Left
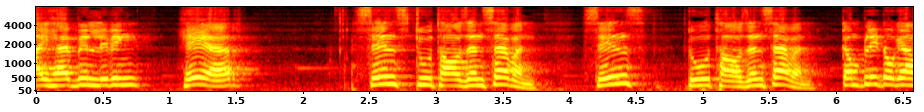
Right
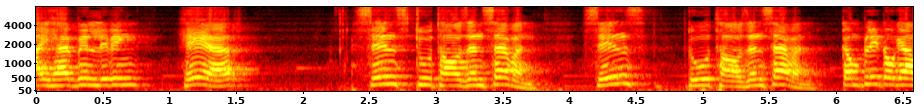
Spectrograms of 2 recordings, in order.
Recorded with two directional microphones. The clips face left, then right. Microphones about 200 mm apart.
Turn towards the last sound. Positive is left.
turn(degrees=30)  # may be behind; listen again after turning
